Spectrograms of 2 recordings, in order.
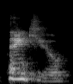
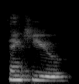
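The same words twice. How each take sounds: First: It is said in a put-on character voice. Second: It is said in the speaker's normal voice.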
